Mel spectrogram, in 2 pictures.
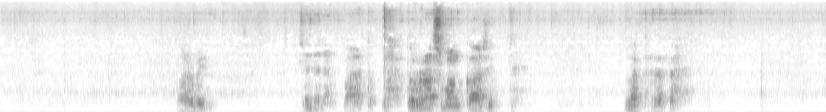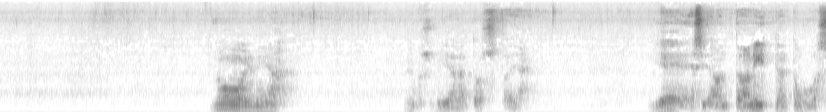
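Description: Bread slices sizzle softly in a hot frying pan.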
